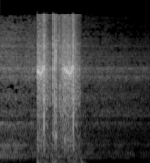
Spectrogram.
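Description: Camera shutter sound effect: a short burst of sharp clicks about half a second in, over the faint tail of background music fading out.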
